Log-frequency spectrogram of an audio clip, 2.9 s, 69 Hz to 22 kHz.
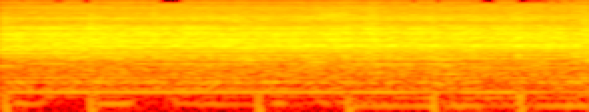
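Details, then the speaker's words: New Keurig K-Compact at first setup, reservoir filled to max: steady low hum with faint rhythmic pulsing and hiss as it heats water, manual says about 4 minutes; sound stops when hot; normal. "And now it's heating the water. It says in the manual that it will take 4 minutes to heat up the water."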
